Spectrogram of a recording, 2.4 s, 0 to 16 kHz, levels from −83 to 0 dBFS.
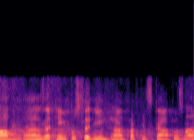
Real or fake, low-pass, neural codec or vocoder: fake; 7.2 kHz; codec, 16 kHz, 2 kbps, FreqCodec, smaller model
